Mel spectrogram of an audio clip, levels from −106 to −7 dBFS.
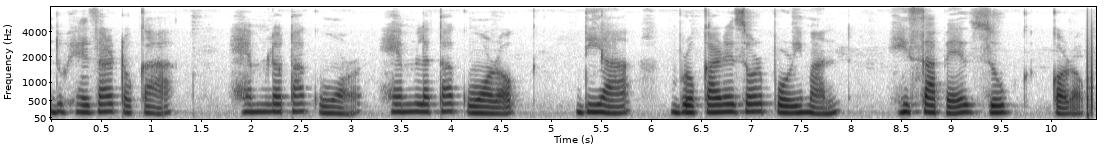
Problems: background sounds at intervals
